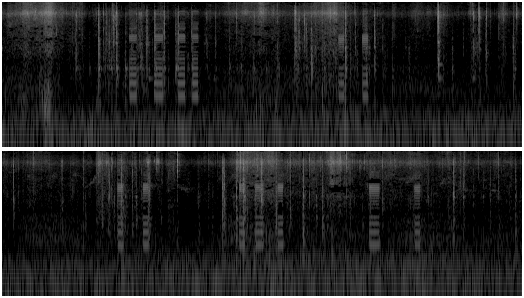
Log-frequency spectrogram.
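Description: A metal detector gives short, repeated electronic beeps.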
